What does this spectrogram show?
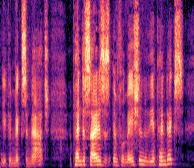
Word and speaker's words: appendicitis: I Illustrated earlier and notice the difference in pronunciation on the top word is appendicitis but it's appendectomy so the accent changes slightly between those two different words and so they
